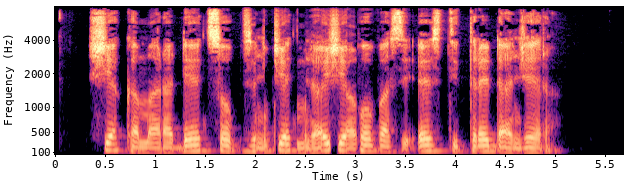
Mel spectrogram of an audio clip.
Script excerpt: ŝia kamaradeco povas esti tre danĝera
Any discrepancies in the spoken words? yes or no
yes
